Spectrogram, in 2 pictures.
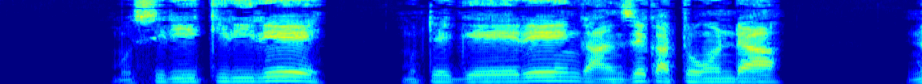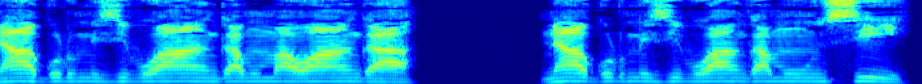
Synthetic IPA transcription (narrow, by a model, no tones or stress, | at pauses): musiɾikiɾiɾe̞ | mute̞ɡe̞ːɾe̞ŋɡaːnze̞kato̞ːnda | naːɡulumiziβwaːŋɡamumawaːŋɡa | naːɡulumiziβwaːŋɡamuːnsi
